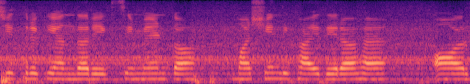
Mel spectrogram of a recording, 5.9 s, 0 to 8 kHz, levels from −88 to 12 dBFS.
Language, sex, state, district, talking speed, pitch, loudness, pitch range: Hindi, female, Chhattisgarh, Raipur, 120 wpm, 190 Hz, -13 LUFS, 190-195 Hz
